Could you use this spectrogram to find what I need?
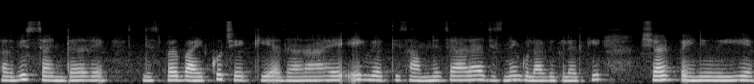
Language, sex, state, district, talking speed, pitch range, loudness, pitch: Hindi, female, Bihar, Vaishali, 205 wpm, 185-200 Hz, -17 LUFS, 190 Hz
